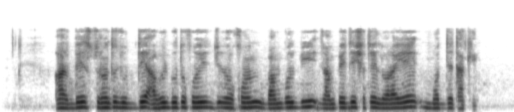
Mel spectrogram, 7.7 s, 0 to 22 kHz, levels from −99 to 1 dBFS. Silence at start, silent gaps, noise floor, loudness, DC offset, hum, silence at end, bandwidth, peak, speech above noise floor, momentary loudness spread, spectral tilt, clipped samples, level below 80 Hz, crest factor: 0.85 s; none; -74 dBFS; -19 LUFS; under 0.1%; none; 0.6 s; 7.8 kHz; -4 dBFS; 55 dB; 7 LU; -7 dB/octave; under 0.1%; -60 dBFS; 14 dB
